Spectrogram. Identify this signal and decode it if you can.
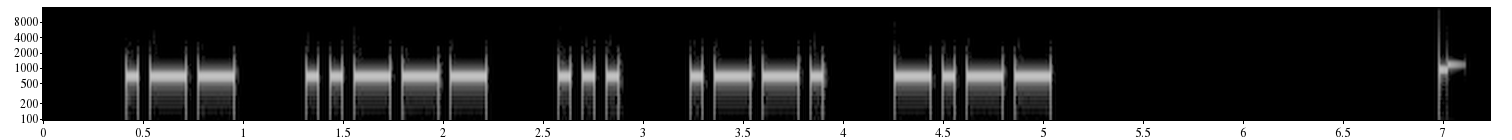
Morse code, heard as a keyed tone, about 20 wpm, spaced as for 15 wpm, 700 Hz. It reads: W2SPY
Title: 193 Lesson 31g - Letter v - Call Signs 20wpm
